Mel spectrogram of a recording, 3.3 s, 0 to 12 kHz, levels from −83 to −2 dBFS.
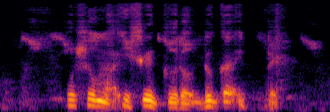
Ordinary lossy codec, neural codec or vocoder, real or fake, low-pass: Opus, 64 kbps; codec, 44.1 kHz, 2.6 kbps, DAC; fake; 10.8 kHz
